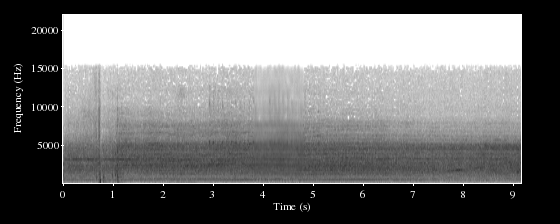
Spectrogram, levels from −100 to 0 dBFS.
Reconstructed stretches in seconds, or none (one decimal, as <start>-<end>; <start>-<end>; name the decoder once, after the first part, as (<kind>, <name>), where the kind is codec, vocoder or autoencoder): 3.8-4.8 (vocoder, Vocos)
